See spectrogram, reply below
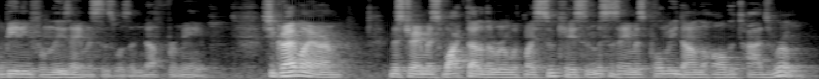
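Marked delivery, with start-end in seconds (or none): none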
